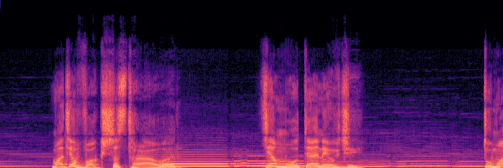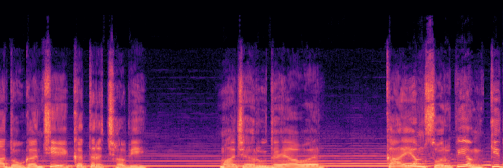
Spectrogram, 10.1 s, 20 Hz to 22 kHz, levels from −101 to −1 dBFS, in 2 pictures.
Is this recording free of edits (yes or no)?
yes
